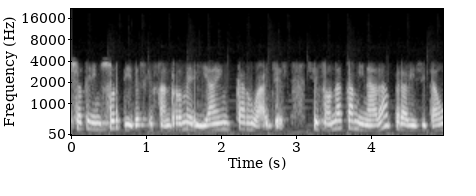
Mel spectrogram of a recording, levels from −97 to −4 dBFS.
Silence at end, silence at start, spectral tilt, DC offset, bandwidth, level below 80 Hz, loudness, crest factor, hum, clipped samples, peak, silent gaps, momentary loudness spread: 0 s; 0 s; -7.5 dB/octave; under 0.1%; 4 kHz; -60 dBFS; -19 LUFS; 18 dB; none; under 0.1%; 0 dBFS; none; 5 LU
